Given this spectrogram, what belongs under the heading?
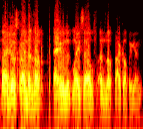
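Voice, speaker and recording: A man's voice: on the low side, fast, darkish tone. A man playing a tabletop roleplaying game, casually describing his character's actions.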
